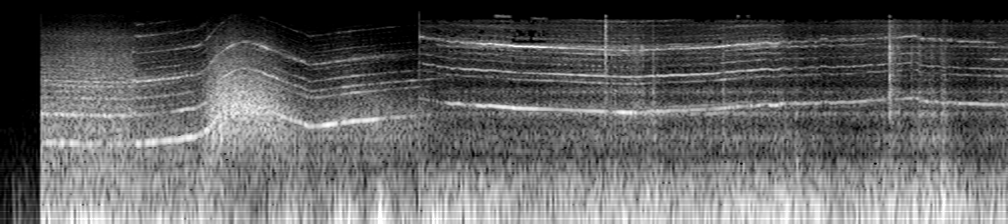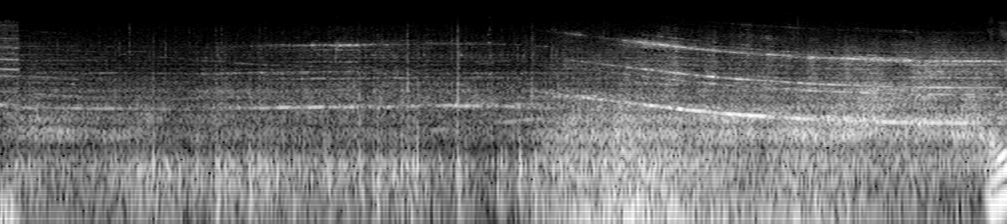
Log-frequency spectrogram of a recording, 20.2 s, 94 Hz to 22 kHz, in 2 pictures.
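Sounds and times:
Formula E electric race cars whining past: 0:00.4 - 0:20.1.

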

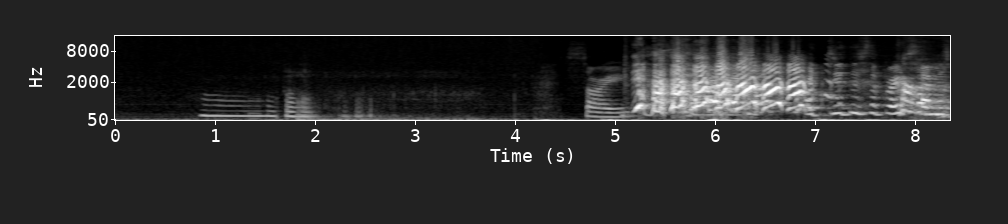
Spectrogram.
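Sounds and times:
low noise: 0:00.0 - 0:08.3
person imitating a cat purring: 0:00.8 - 0:04.2
speech: 0:01.6 - 0:02.7, 0:04.7 - 0:08.3
laughter: 0:05.2 - 0:08.3.

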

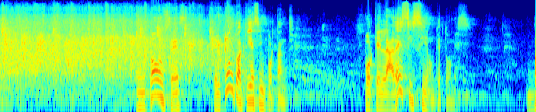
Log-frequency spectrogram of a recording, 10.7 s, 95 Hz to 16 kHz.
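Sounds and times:
crowd applauding: 0:00.0 - 0:05.2
speech: 0:02.7 - 0:06.0, 0:07.3 - 0:09.4.

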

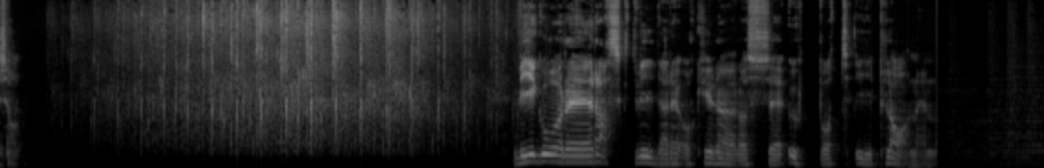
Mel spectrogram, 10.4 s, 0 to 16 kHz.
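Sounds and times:
speech: 0:00.0 - 0:00.3, 0:05.1 - 0:09.4
crowd applauding: 0:00.4 - 0:05.3.

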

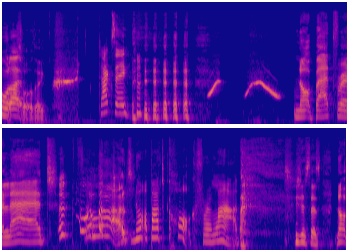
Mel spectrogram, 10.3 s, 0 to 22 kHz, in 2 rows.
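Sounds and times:
speech: 0:00.0 - 0:03.2, 0:04.4 - 0:10.3
person whistling two upward-sliding notes: 0:00.8 - 0:01.2, 0:03.1 - 0:04.2
laughter: 0:02.0 - 0:03.0, 0:06.0 - 0:07.2.

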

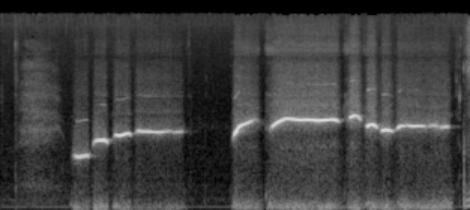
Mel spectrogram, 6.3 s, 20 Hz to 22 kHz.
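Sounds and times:
person whistling a slow wavering tune: 0:01.0 - 0:02.5, 0:03.1 - 0:06.1.

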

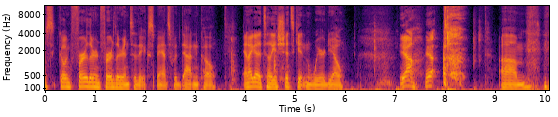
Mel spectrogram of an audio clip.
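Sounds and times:
speech: 0:00.0 - 0:06.0, 0:06.6 - 0:08.2, 0:09.1 - 0:10.0
odd strained cough or throat-clearing: 0:08.0 - 0:08.5.

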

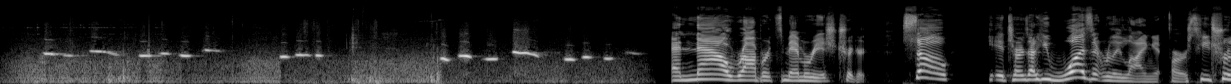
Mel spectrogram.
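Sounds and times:
person whistling a tune: 0:00.4 - 0:03.3, 0:04.4 - 0:06.6
speech: 0:06.8 - 0:12.3.

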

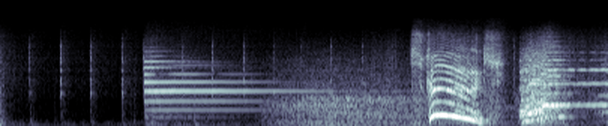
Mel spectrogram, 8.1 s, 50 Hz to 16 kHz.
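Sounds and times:
clock bell striking one: 0:01.9 - 0:06.9
low rumbling: 0:03.4 - 0:08.0.

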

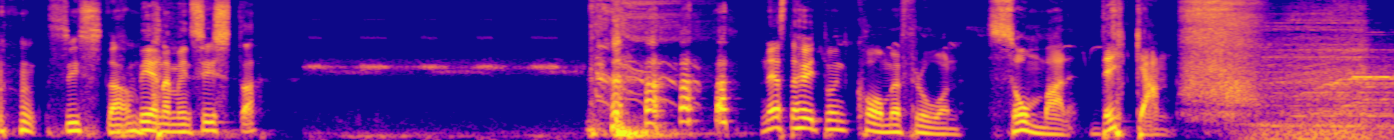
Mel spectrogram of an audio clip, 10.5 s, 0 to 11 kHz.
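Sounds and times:
speech: 0:00.1 - 0:02.0, 0:04.4 - 0:09.0
cricket chirping: 0:02.3 - 0:05.3
laughter: 0:04.4 - 0:05.6.

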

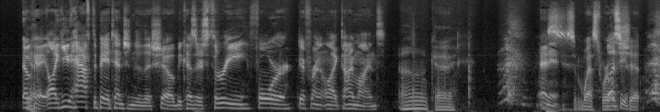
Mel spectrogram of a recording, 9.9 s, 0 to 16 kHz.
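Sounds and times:
speech: 0:00.3 - 0:07.0, 0:08.1 - 0:09.8
person sneezing: 0:07.5 - 0:08.0, 0:09.7 - 0:09.8.

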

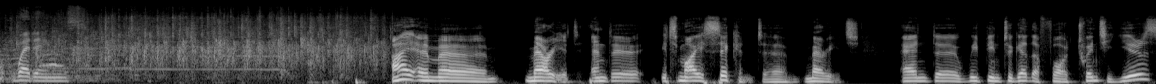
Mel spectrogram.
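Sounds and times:
audience clapping: 0:00.0 - 0:04.3
speech: 0:00.2 - 0:00.8, 0:03.9 - 0:11.5.

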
